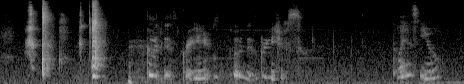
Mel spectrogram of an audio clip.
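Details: Newborn: two or three quick, sharp bursts of air in a row, then a child's babble and voices; small infant sneezes.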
